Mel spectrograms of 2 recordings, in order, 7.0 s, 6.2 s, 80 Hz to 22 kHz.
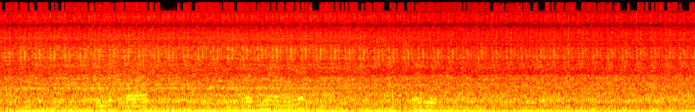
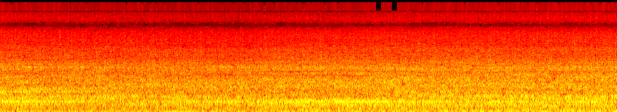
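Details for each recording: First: Tata Zest petrol with check lamp blinking and temperature light flashing: uneven stumbling idle with a regular dropped beat, heavy hunting, no acceleration response; cylinder 4 misfire. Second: Tata Zest petrol with a cylinder 4 misfire fault (P0304/P0300): even, quiet, stable idle under AC load, no missing beats, running on all cylinders.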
